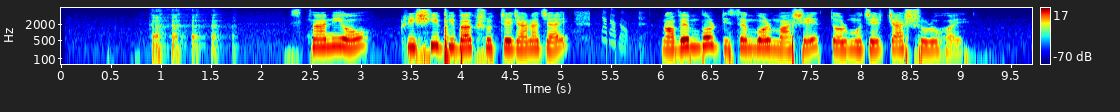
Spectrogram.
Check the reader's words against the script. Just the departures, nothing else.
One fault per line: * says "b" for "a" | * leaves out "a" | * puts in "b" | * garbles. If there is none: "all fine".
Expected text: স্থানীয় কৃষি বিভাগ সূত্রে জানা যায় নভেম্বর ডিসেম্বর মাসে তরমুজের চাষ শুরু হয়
all fine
